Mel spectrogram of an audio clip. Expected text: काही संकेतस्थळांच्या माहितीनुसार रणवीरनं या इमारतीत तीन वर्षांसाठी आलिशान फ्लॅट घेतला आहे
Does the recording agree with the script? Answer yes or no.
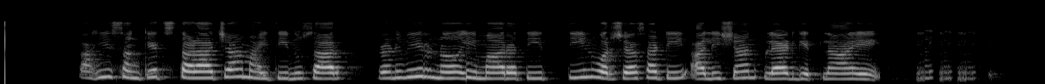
no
